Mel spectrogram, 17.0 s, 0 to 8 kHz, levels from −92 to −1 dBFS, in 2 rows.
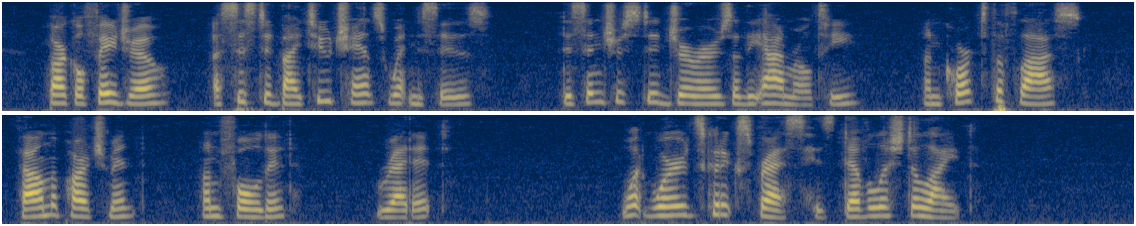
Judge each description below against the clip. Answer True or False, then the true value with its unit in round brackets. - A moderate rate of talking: False (95 wpm)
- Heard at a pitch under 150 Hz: False (220 Hz)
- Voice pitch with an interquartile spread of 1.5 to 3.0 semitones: True (2.6 semitones)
